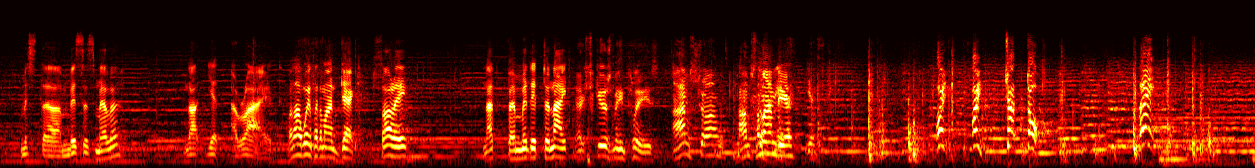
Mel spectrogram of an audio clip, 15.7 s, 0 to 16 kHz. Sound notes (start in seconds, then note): 11.6 shouting in Japanese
